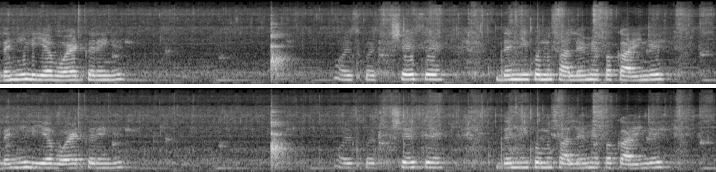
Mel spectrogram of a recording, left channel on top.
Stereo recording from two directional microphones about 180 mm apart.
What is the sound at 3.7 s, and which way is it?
Speech, 45° left (ahead or behind).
